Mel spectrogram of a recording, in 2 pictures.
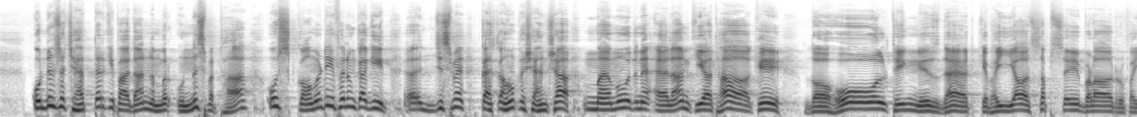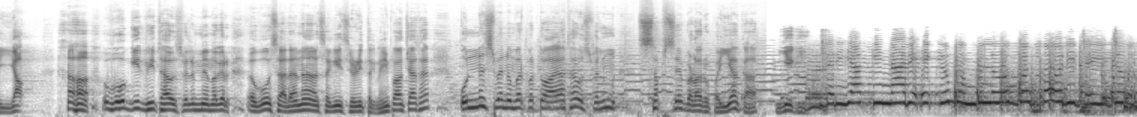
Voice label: commentary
